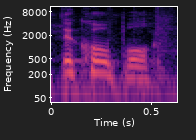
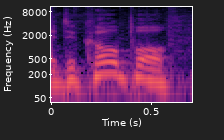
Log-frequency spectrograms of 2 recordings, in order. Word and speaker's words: Dokoupil: Dokoupil. Okay, Dokoupil as co-host of CBS this morning.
